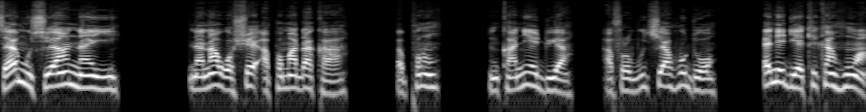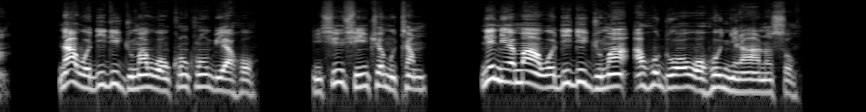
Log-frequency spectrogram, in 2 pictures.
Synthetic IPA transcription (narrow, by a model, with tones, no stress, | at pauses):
sɛ˨˦mũ˨su˨a˦n̩˦nã˨˦ji˦ | nã˨nã˦wɔ˨ɕᶣɛ˦ʔa˨pʰa˦mã˦da˦kʰaː˨˦ | ɛ˨pʰʊ˦nʊ̃˦ | ŋ̩˨kʰã˨nɪ̃˦ɛ˨dɥa˨ | a̰˨fʊ˨ɾɔ˨bu˦t͡ɕʰi˦a˦ɦʊ˦dʊ˨ɔ˦ | ɛ˦nɪ̃˦dɪ˨ɛ˨kʰɪ˦kʰã˦ɦʊ̃˦a̰˨ | nã˦wɔ˨dɪ˦di˦d͡ʑᶣu˨mã˦wɔ̃˨ŋ̩˨kʰʊ˦ʊ̃˦kʰʊ˦ʊ̃˦mbi˨a˨ɦɔ˦ | m̩˨fĩ˦m˦fĩ˦ɲ̩˦t͡ɕᶣɛ˦mũ˨tʰã˦m | nɪ̃˦nɪ̃˨˦ɛ˦mã˨a˨wɔ˨dɪ˦di˦d͡ʑᶣu˨mã˦ʔa˦ɦʊ˦dʊ˨ɔ˦wɔ˨ɦɔ˦ɲĩ˨nãː˨˦nʊ̃˦sʊ˨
